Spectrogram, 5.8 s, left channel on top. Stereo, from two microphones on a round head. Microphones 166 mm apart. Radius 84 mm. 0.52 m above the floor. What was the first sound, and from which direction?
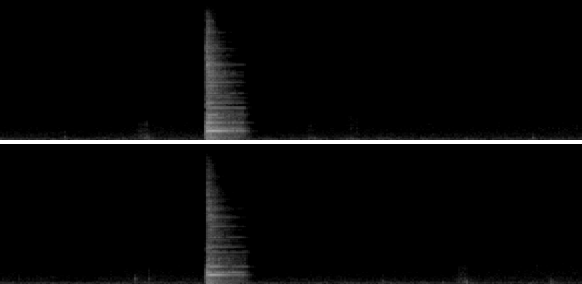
Hammering, 60° left (ahead or behind).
